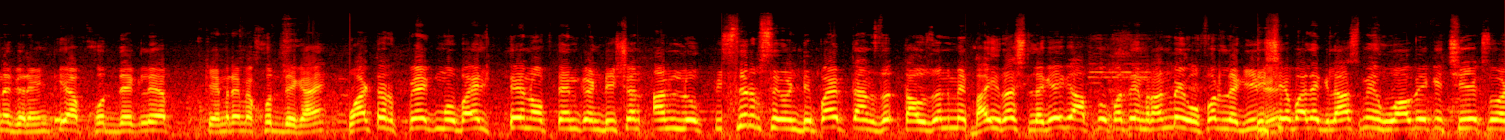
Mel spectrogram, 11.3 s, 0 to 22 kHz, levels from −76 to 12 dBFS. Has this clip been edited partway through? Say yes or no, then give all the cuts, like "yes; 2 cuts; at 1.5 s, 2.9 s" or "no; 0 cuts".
yes; 4 cuts; at 2.5 s, 5.4 s, 7.3 s, 9.4 s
